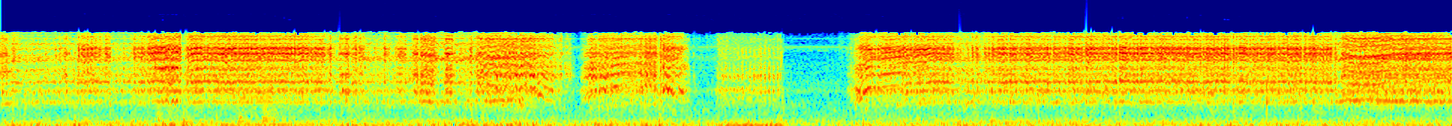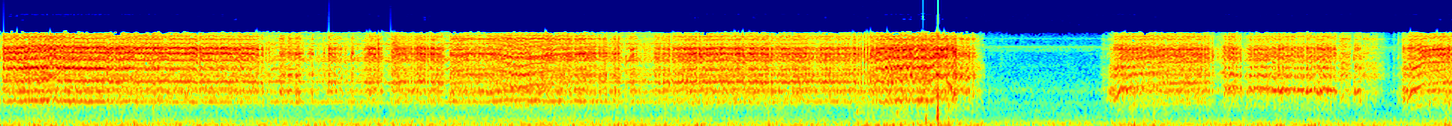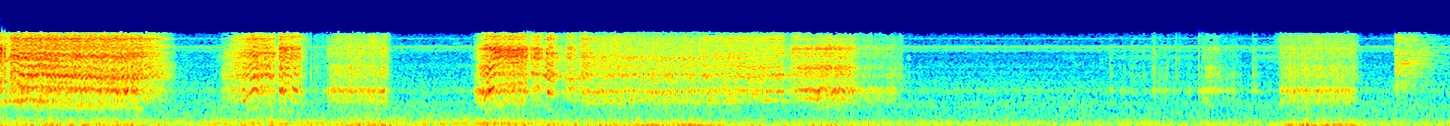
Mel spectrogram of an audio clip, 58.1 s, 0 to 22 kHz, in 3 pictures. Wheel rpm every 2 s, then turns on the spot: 200, 200, 200, 100, 40, 100, 200, 200, 200, 200, 200, 200, 200, 200, 200, 160, 40, 170, 110, 160, 50, 30, 100, 80, 60, 0, 10, 10, 0.
8-10 42-44 54-56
